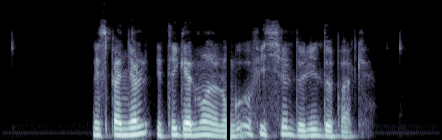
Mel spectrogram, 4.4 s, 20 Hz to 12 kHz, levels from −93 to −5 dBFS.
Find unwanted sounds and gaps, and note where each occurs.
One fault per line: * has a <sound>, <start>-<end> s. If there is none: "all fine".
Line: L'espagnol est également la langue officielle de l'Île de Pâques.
* has a dropout, 2.3-2.3 s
